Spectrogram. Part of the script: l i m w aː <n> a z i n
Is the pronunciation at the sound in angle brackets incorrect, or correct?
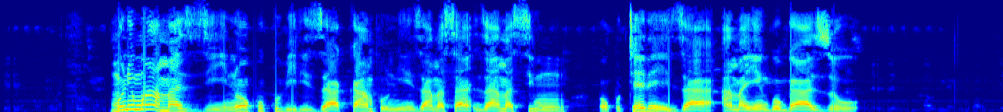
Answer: incorrect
